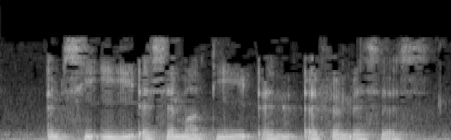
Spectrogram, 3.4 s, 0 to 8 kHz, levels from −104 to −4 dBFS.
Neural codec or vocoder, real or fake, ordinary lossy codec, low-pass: none; real; MP3, 24 kbps; 7.2 kHz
